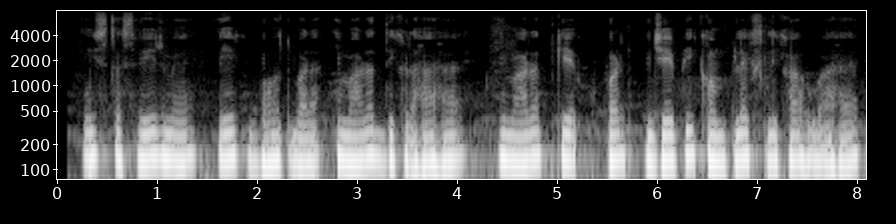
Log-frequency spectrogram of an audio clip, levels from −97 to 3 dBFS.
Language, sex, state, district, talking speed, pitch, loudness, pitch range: Hindi, male, Bihar, Patna, 135 wpm, 130 Hz, -13 LUFS, 125-135 Hz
